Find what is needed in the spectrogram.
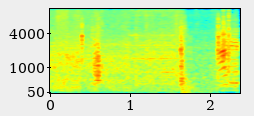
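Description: A car door shutting with a single thump near the end, after a few light clicks over steady background noise.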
